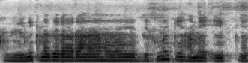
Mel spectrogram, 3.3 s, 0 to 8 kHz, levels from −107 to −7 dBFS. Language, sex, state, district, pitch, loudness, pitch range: Hindi, male, Chhattisgarh, Sarguja, 145 Hz, -15 LUFS, 130-150 Hz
